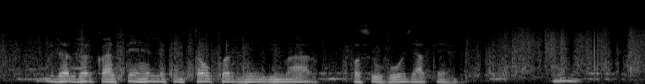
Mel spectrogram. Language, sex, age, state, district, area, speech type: Hindi, male, 60+, Uttar Pradesh, Chandauli, rural, spontaneous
